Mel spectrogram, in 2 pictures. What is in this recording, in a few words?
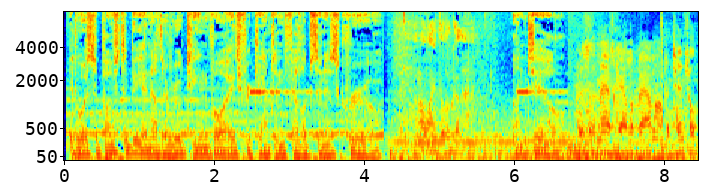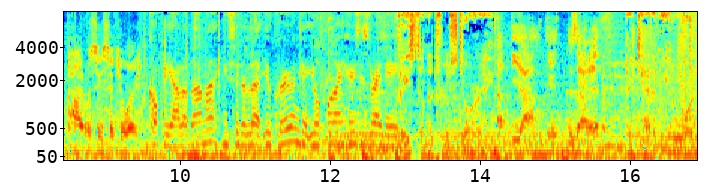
Trailer, english american; Trailer General public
